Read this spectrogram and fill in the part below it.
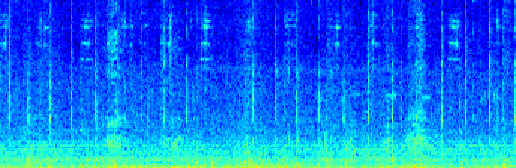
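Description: Hooves of a horse galloping in the Red Dead Redemption video game, a continuous rhythmic clip-clop over a low steady rumble, close and even, with game ambience underneath.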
